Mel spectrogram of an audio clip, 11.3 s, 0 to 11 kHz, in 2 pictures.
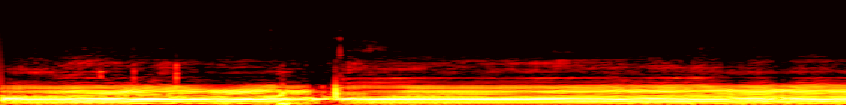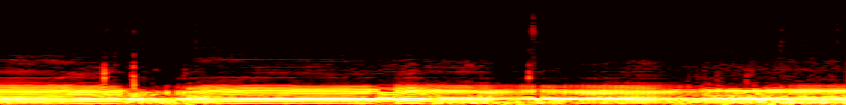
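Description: Kawasaki KLX110 pit bike's small single-cylinder four-stroke engine running under throttle while riding a dirt trail, with a couple of brief drops as the throttle is eased, about two seconds in and again near nine seconds.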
